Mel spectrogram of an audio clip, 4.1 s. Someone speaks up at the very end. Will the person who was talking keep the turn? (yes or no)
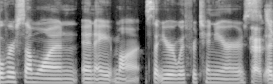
yes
